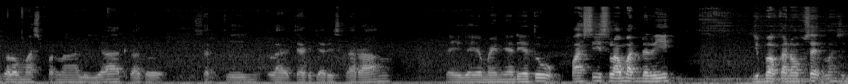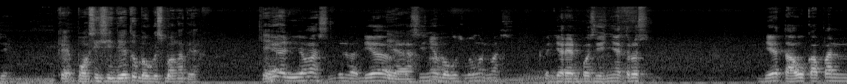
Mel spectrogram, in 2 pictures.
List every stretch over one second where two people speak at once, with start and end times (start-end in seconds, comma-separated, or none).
none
